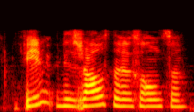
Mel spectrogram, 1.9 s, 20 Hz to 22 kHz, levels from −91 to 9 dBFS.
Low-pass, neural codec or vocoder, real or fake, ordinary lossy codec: 7.2 kHz; vocoder, 22.05 kHz, 80 mel bands, HiFi-GAN; fake; AAC, 48 kbps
